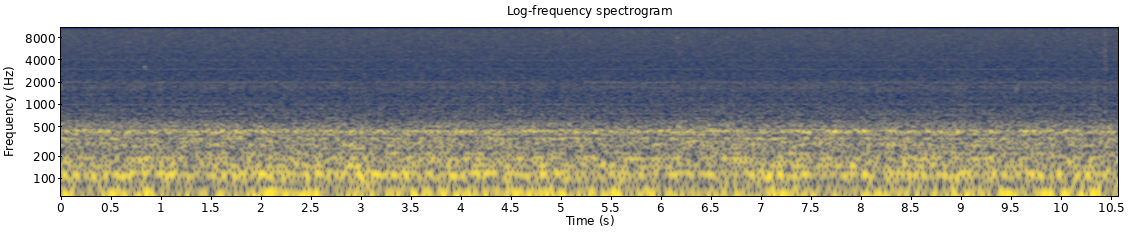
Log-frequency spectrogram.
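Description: Steady low background rumble with a faint hum, even throughout, with no distinct events.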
